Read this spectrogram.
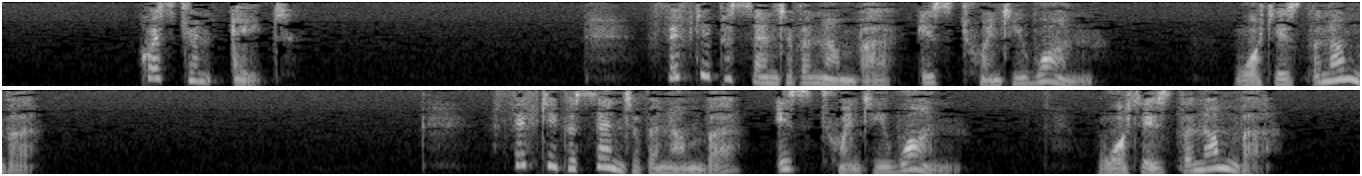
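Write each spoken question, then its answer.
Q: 50% of a number is 21. What is the number?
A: 42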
